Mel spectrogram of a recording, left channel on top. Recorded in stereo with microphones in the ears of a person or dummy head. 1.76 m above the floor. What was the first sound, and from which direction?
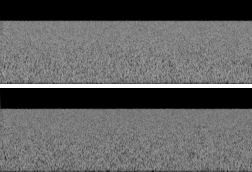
Only background noise.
